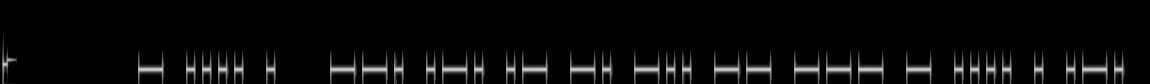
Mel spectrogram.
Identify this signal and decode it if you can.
Morse code, heard as a keyed tone, about 15 wpm, 700 Hz. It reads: THE GRANDMOTHER
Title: Sentences from Top 1200 Words 15wpm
